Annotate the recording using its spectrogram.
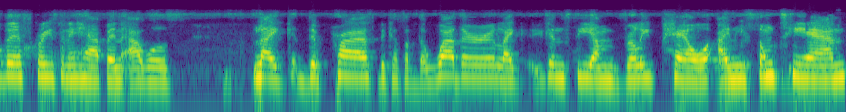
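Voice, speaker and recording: A woman speaks with a Spanish accent at a fairly slow pace. Her fairly high voice is somewhat breathy. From Puerto Rico. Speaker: mother calling in. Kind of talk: casual chat.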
